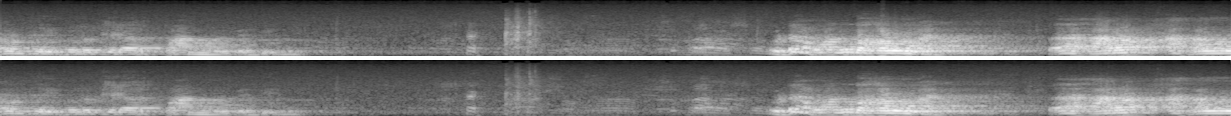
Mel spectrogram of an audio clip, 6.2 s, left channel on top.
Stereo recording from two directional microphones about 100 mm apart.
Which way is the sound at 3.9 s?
5° right (ahead or behind).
